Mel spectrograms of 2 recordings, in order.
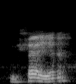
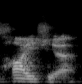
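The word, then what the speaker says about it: Hygieia: Greek word for health, eugeia, that originates from the Greek goddess Eugeia, probably pronounced like that in ancient Greek. It comes from the name of the goddess, and the anglicized pronunciation is Hygia.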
